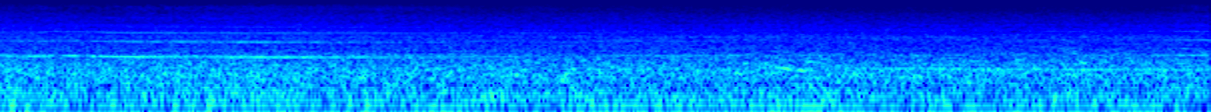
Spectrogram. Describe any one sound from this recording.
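Train wheels rumble on the track.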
